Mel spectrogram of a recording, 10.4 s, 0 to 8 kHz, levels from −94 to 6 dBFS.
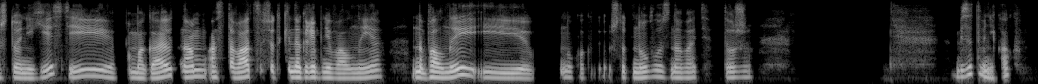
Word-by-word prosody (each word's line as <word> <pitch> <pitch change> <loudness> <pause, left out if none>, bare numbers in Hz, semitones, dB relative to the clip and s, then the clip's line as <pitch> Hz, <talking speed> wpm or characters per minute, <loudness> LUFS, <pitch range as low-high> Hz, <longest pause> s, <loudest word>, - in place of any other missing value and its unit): что 150 +2 -3
они 135 -2 0
есть 175 - -3
и 185 -2 0
помогают 150 +6 +2
нам 170 +3 +3
оставаться 165 +1 +4
всё-таки 170 - -5
на 160 - +6
гребне 160 -2 +2
волны 140 +6 -1 0.3
на 160 -1 +3
волны 170 +8 +5
и, 140 -4 -2 0.3
ну, 165 - -7
как-то, 140 -2 -17 0.2
что-то 165 -2 -7
новое 160 +4 -1
узнавать 150 -1 -6
тоже. 160 +2 -6 2.0
Без 180 +4 -6
этого 240 - -2
никак. - - -7
160 Hz, 135 wpm, -25 LUFS, 150-170 Hz, 2.0 s, на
